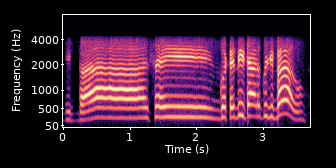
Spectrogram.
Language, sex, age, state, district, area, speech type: Odia, female, 30-45, Odisha, Nayagarh, rural, conversation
